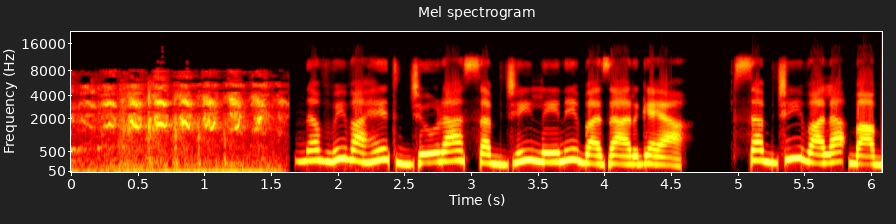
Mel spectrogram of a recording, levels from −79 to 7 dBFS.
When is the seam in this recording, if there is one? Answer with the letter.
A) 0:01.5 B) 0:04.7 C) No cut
A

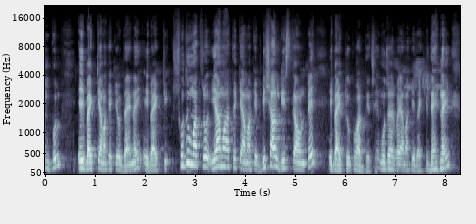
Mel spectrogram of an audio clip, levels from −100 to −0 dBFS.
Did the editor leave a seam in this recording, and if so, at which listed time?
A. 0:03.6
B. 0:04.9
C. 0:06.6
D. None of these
C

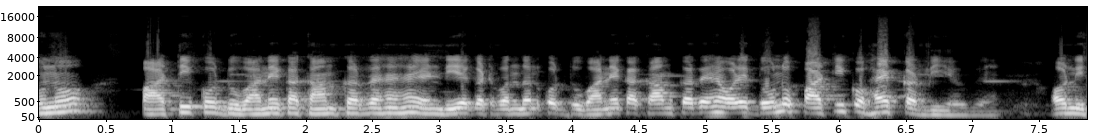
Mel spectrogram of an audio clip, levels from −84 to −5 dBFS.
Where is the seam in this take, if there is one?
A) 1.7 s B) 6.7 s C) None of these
C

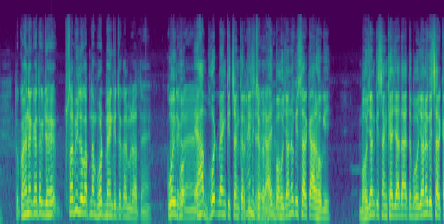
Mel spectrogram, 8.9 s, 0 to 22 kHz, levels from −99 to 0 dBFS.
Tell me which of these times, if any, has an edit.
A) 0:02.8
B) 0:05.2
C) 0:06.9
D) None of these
D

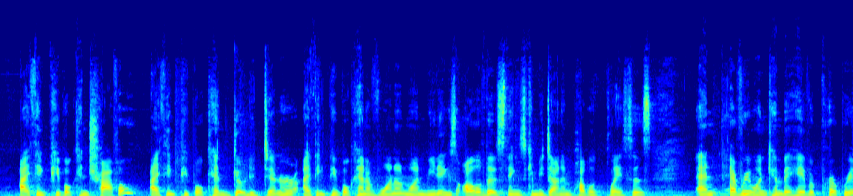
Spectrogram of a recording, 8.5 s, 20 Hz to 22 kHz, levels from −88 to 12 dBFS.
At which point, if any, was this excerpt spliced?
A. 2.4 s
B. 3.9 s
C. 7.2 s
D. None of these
D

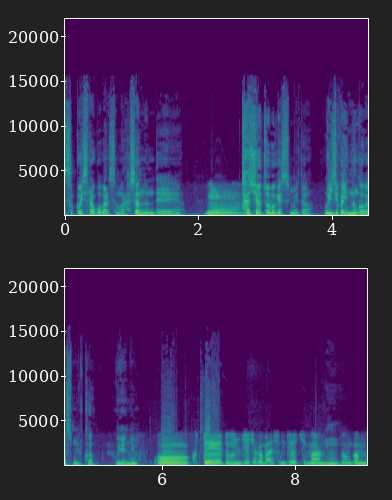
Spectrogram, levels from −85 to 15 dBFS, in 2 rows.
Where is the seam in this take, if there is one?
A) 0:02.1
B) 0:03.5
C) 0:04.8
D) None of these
B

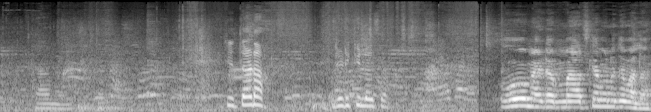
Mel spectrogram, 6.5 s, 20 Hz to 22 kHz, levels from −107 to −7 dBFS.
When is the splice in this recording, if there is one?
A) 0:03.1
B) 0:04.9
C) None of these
B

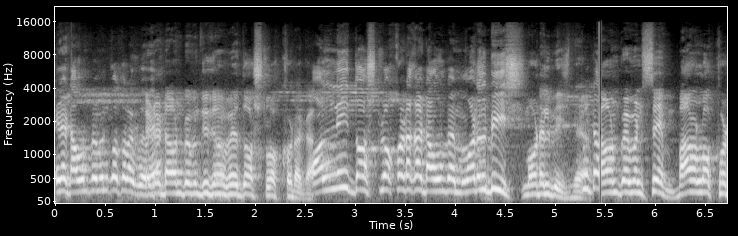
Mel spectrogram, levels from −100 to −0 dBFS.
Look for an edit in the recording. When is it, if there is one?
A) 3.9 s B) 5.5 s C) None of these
B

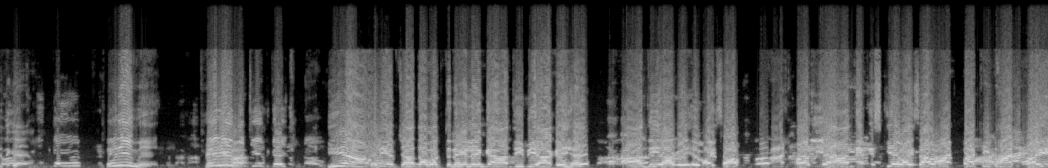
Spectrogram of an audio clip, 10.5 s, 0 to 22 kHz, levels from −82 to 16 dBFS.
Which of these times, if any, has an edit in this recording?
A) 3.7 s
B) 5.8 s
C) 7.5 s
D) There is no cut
A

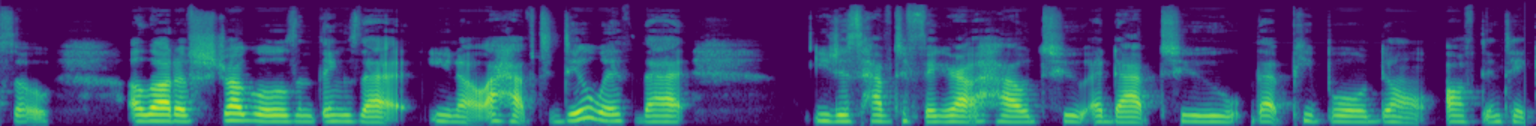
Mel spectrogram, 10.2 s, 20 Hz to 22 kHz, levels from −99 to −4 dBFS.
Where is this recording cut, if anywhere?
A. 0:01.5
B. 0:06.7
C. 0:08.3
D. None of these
C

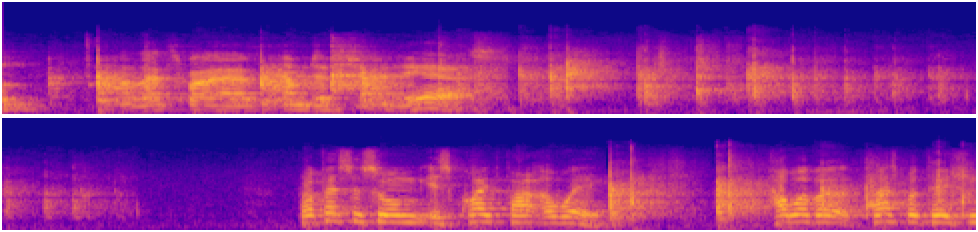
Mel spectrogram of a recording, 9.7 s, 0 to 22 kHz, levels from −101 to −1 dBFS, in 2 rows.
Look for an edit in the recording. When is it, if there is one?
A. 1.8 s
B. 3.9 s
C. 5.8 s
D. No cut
D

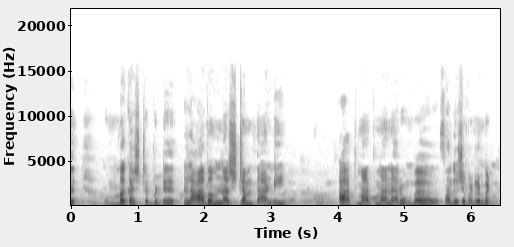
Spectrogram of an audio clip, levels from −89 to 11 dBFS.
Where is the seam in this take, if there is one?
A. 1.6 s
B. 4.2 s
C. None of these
A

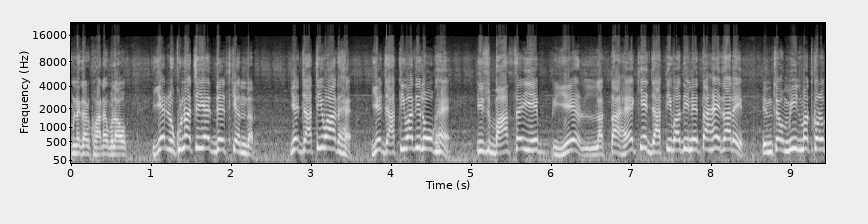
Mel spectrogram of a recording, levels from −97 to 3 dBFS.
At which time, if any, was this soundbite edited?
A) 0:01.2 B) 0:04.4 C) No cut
C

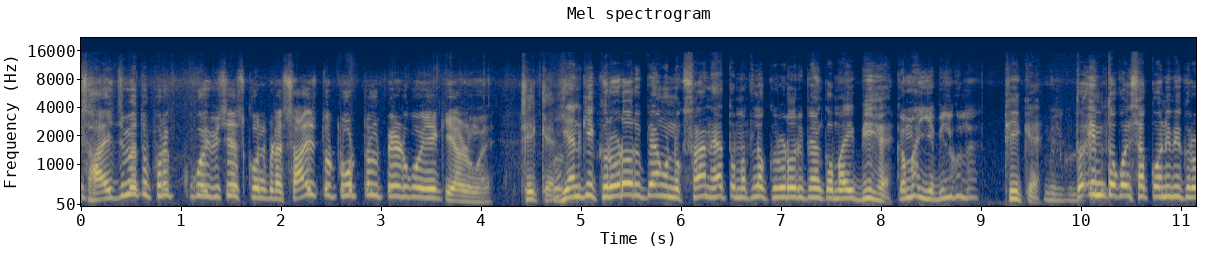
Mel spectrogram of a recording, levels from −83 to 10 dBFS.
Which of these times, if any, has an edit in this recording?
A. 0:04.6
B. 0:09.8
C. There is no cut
A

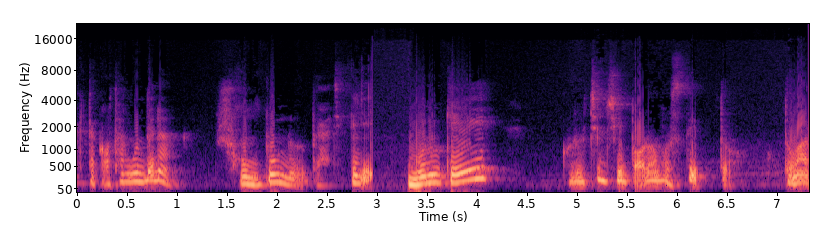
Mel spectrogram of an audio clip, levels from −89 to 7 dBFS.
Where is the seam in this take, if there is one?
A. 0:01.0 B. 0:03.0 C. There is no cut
B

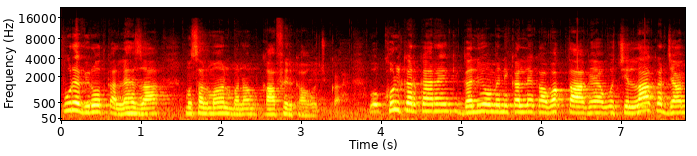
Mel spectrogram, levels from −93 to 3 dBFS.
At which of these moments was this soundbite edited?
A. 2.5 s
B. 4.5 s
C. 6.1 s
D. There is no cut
D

